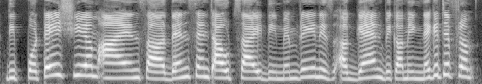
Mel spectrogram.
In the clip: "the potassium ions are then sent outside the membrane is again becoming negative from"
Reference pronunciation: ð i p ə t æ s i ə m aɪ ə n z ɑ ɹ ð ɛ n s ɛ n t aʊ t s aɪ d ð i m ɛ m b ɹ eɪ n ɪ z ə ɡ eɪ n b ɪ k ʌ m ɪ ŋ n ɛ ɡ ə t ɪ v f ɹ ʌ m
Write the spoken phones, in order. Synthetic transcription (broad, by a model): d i p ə t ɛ ʃ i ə m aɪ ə n s ɑ ɹ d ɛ n s ɛ n t aʊ t s aɪ d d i m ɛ m ɹ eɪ n ɪ z ə ɡ eɪ n b ɪ k ʌ m ɪ ŋ n ɛ ɡ ə t ɪ v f ɹ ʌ m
